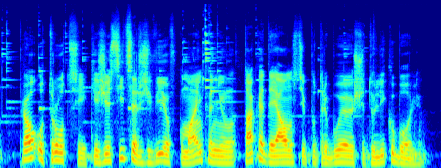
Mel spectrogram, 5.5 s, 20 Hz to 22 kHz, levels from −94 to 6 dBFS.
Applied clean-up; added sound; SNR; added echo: neural mask model RNNoise.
